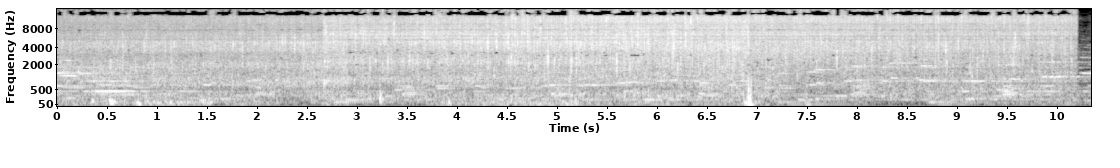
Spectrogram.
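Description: Water spraying from a play fountain and falling as a shower of droplets, a steady hiss and splatter, with a single sharp click about seven seconds in.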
